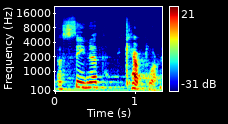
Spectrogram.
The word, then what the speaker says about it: Asenath Kepler: to living Santa Fe today our guest is aith Kepler yes am I pronouncing that correctly you are thank you where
